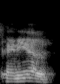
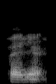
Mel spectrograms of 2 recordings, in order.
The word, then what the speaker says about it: genial: Like something that Es genial, genial, genial. Wow, that pronunciation really hard to me. Means like great, awesome. Like this. Oh, Genial. Kenya. Genial. Is that K? No, it's a G.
